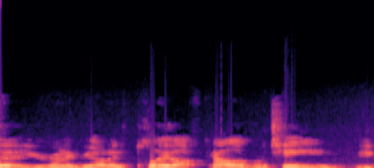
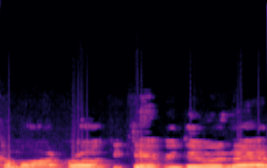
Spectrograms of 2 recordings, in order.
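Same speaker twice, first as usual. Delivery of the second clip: high, mock disappointed, let-down voice; 7 semitones higher than usual. Retelling how Reggie always talked to Rook, imitating Reggie's disappointed voice. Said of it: "he always would have that disappointment voice".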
